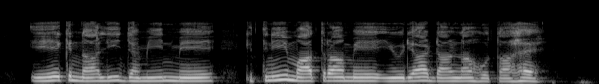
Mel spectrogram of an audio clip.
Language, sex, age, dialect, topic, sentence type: Hindi, male, 18-24, Garhwali, agriculture, question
